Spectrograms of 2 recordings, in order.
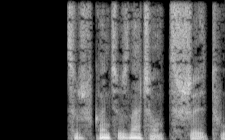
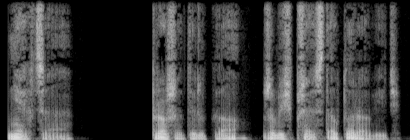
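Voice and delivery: soft, half-whispered; quiet restraint; 5 dB quieter than usual. Acted. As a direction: hold the anger back. Richard restraining himself.

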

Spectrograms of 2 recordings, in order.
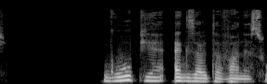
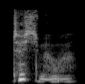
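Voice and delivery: calm male figure; 4 dB quieter than usual. A narrator's reading. Hidden figure greets startled woman.

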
